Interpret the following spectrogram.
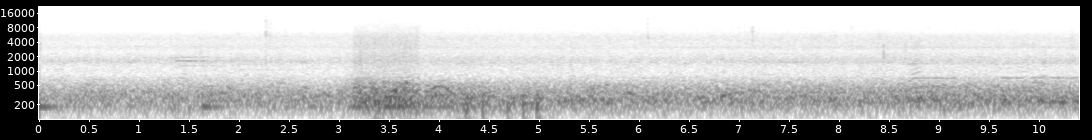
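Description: Steady low outdoor rumble with indistinct voices murmuring, growing louder for about a second around three seconds in.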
